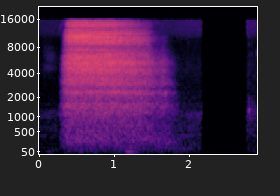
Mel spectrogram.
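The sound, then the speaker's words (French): A deep breath is drawn in through the nose: one loud, rushing hiss that swells quickly, holds, then tapers away over about two seconds before silence. “Inspire par le nez.”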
